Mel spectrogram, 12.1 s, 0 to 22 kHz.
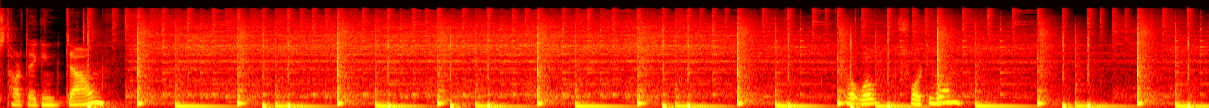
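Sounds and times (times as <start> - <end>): kick drum with low bass tones: 0.8 - 12.0.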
